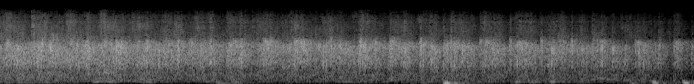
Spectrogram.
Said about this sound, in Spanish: Si quieren ustedes aplaudir al presidente de su diputación, pues están...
